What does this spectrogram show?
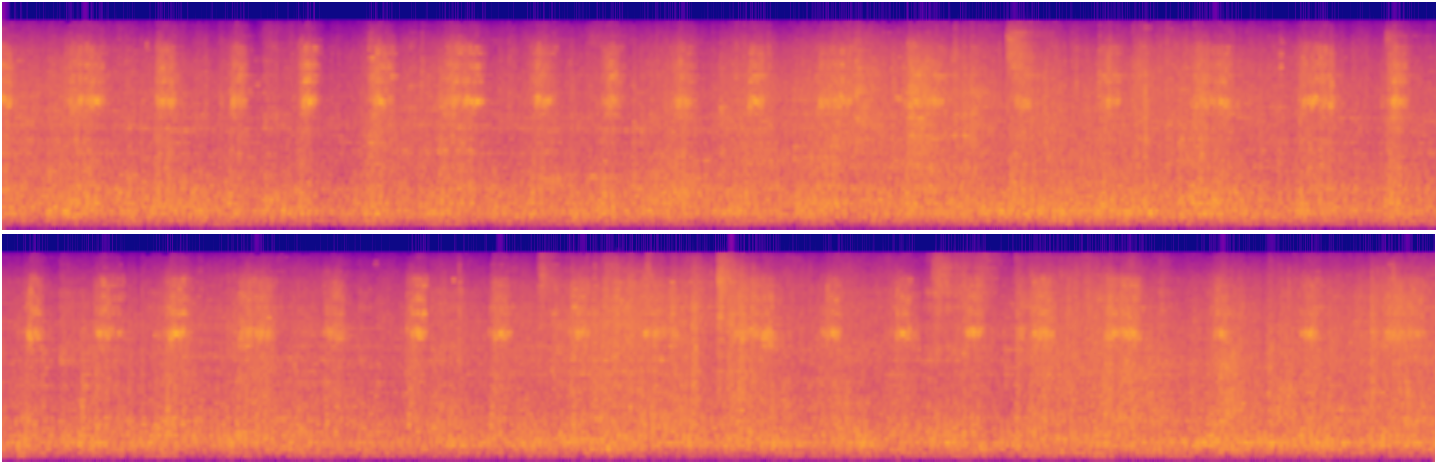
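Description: BNSF intermodal stack train rolling past: a steady rumble of the cars with a regular clickety-clack of wheels over rail joints, about one and a half clicks a second.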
